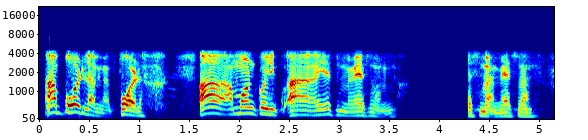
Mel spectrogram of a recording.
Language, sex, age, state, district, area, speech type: Tamil, male, 30-45, Tamil Nadu, Tirunelveli, rural, conversation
